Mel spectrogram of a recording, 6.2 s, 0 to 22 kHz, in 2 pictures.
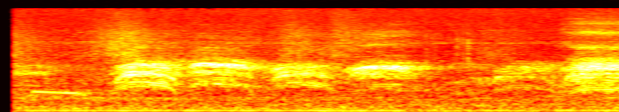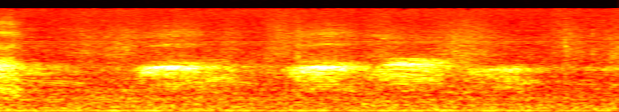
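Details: House crow pair grooming each other in Candolim, Goa, December 2010; harsh nasal caws repeated roughly every second, with a steady low hum underneath.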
